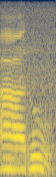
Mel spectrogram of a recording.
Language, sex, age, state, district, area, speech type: Telugu, female, 45-60, Andhra Pradesh, N T Rama Rao, urban, read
